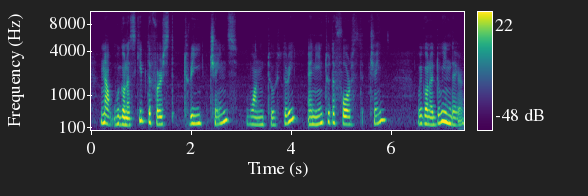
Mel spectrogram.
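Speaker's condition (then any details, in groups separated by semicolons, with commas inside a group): No condition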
